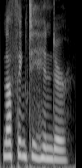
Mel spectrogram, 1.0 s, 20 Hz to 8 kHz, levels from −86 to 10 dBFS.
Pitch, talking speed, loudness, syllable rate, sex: 205 Hz, 175 wpm, -19 LUFS, 6.0 syllables/s, female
